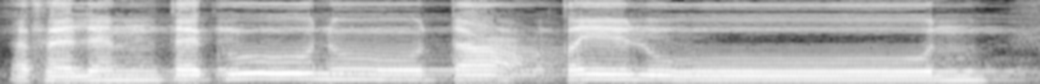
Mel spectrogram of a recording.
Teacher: لو واو مدہ ہے، ایک الف کے برابر کھینچ کر پڑھیں گے۔ نون وقف کی صورت میں نون ساکن پڑھا جائے گا، وقف بالاسکان ہوگا، 3 سے 5 الف کے برابر کھینچ کر وقف کریں گے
